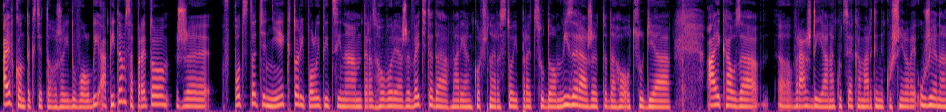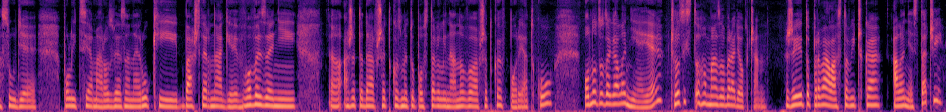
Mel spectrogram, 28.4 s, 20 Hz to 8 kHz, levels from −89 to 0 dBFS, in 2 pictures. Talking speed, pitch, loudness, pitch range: 180 wpm, 185 Hz, -23 LUFS, 175-210 Hz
